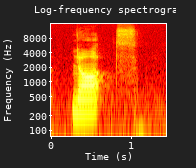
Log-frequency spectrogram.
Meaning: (noun) plural of knot; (verb) third-person singular simple present indicative of knot
- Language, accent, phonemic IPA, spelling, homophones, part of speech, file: English, US, /nɑts/, knots, nots, noun / verb, En-us-knots.ogg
